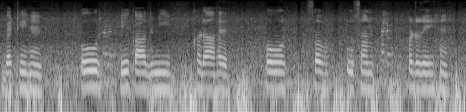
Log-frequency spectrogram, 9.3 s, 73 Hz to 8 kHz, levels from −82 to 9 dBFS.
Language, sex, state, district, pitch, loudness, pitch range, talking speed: Hindi, female, Haryana, Jhajjar, 195 Hz, -15 LUFS, 190-200 Hz, 85 wpm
